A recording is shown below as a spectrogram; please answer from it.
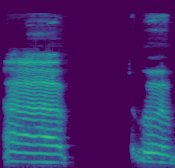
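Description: A woman's voice holding one vowel at a level pitch for just under a second, a drawn-out hesitation sound in mid-sentence. Ordinary speech resumes near the end.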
